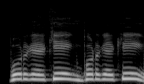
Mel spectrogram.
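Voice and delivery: put-on very obvious, heavy Spanish accent, pitched way up. Speaker retells men at a food truck heckling a guy, obvious spanish accent. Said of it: "with very obvious Spanish accents".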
